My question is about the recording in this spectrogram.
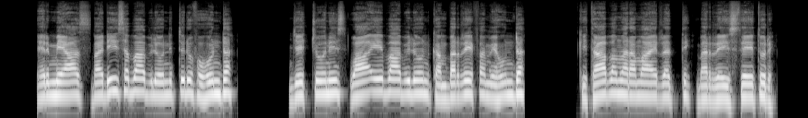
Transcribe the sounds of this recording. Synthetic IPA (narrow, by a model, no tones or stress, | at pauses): ʔɛɾmɪjaːsbɐd̪iːsɐbaːbɪlo̞ːnɪt̪ːɪᶑʊfʊhʊnd̪ɐ | d͡ʒɛt͡ʃːuːnɪswaːʔe̞ːbaːbɪlo̞ːŋkɐmbɐrːe̞ːfːɐmɛhʊnd̪ɐ | kɪt̪aːbɐmɐɾɐmaːɪrːɐt̪ːɪbɐrːe̞ːsːe̞ːt̪ʊɾɛ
